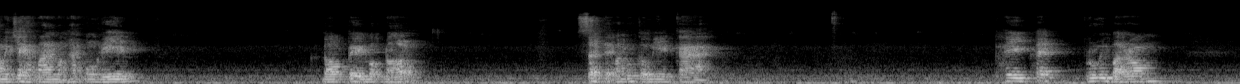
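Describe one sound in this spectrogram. A middle-aged man speaks calmly and expressively into a close microphone, pausing between phrases.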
